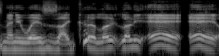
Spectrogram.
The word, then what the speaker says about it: Laurier: years, who up until recently consistently called me Laurier, despite the fact that I had clarified it for him many times.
